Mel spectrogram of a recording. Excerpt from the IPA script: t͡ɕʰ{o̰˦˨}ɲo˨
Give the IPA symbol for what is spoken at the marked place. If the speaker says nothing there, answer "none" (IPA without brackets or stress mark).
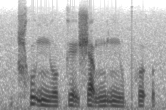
ṵ˦˨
